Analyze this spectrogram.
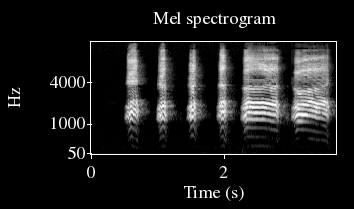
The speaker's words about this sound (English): And we have Wakan the crow in the background. So he's one of our spirit birds. So we won't mind him if he gets a bit talkative and loud, eh?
